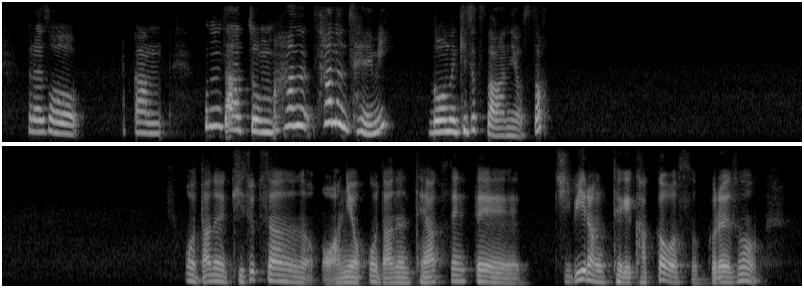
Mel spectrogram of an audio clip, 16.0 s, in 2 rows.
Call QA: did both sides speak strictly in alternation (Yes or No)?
Yes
